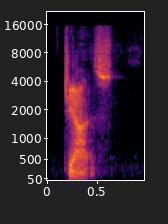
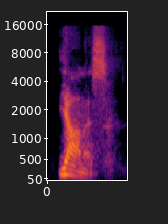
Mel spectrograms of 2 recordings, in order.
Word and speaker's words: Giannis: Giannis. – Giannis.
